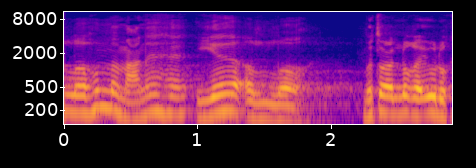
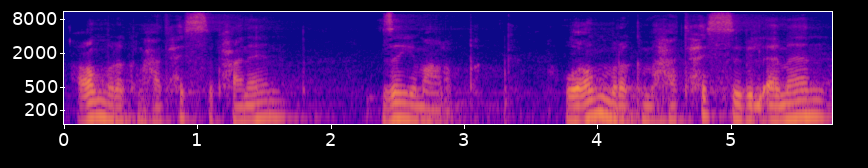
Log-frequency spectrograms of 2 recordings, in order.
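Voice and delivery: soft, lowered voice with long pauses; tender; 3 semitones lower, 6 dB quieter than usual. Real, not acted. Preacher telling youths of God's tenderness, hushed and tender. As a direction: speak low and softly, as if sinking into an embrace. Likening prayer to an embrace.

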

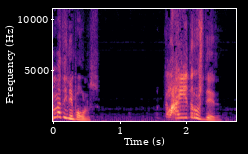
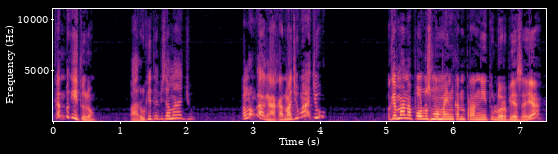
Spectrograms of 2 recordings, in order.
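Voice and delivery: ordinary delivery

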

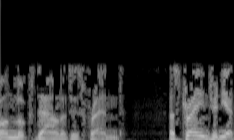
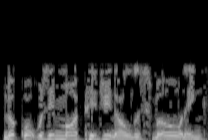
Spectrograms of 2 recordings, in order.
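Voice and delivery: lightly voiced scruffy little watchman, higher, complaining; Nobby's voice; 8 semitones higher than usual. A narrator's reading. Nobby grumbling to the sergeant, a higher whiny voice. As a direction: whine it up a bit like a grumbling runt.

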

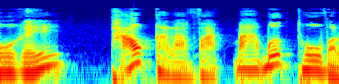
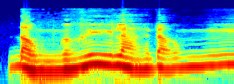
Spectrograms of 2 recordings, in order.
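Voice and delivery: despairing lament; 3 semitones higher than usual. A narrator's reading. Breathless, wrecked victim lamenting.

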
